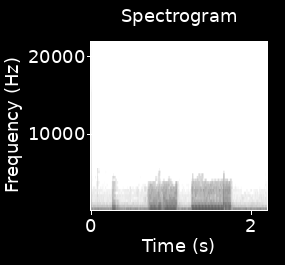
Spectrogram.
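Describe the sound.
A telephone ringback tone sounds while a call is placed. A brief blip is followed by two steady, buzzy, mid-pitched rings, the second longer than the first, with quiet gaps between them.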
